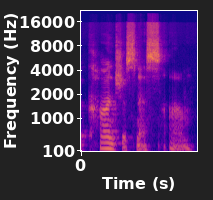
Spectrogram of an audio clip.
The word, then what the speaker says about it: consciousness: con just yes um so we'll see a schwa this iou is just a sound um and then this es is going to be an if or an sound at the end so probably look like that in the ipa or they might put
